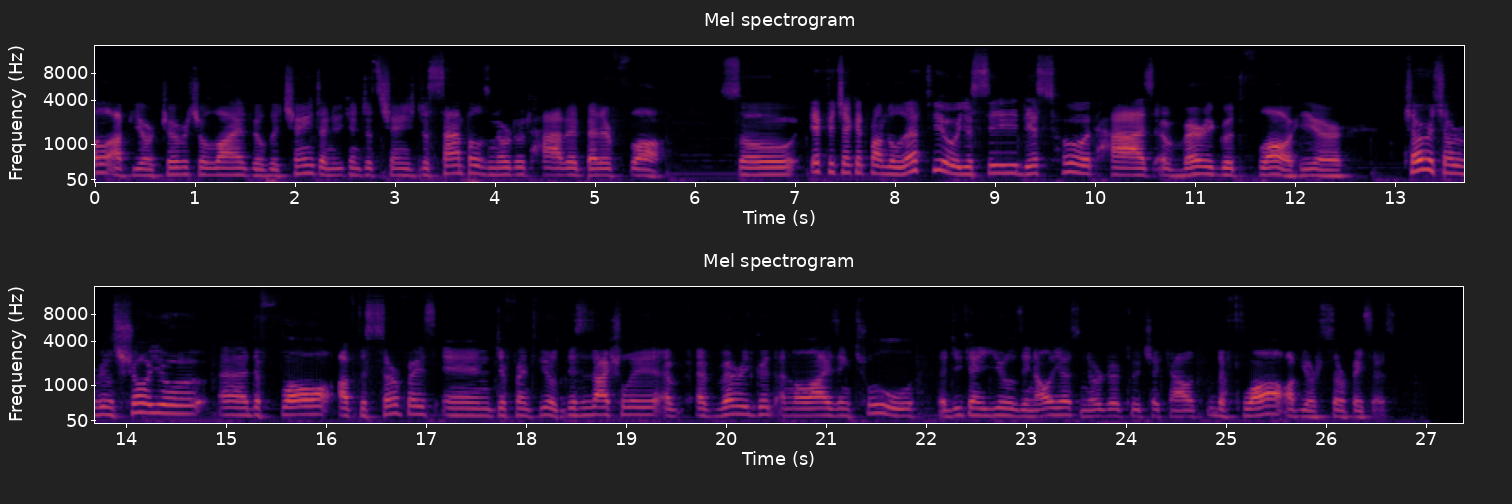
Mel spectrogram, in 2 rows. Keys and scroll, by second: 0.5 4, 0.7 Return, 1.8 5, 2.0 Return, 12.9 F9.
